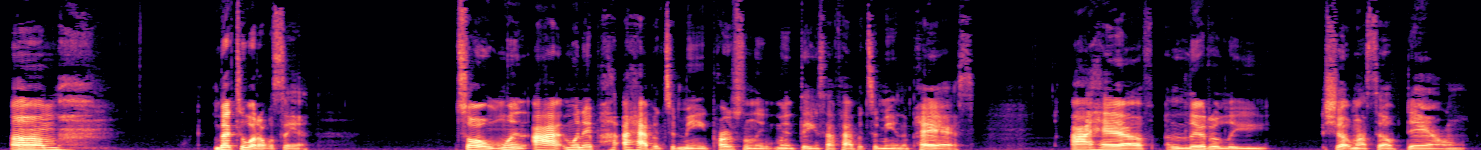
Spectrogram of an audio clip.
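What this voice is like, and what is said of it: Congested, clogged-sounding voice. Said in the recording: “I want to sound like I'm clogged”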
